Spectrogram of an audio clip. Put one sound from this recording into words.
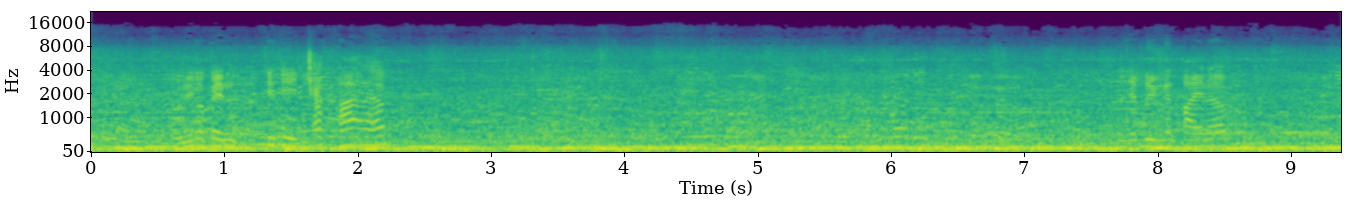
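A crowd chatters loudly outdoors.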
